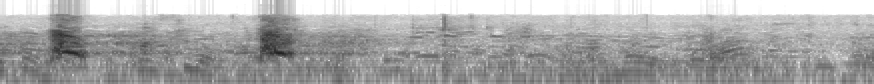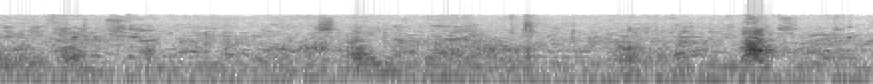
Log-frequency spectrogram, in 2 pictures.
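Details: Dog barking in a show ring at St Avold: two loud sharp barks near the start, about a second apart, then one more near the end, over a background of indistinct crowd voices.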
